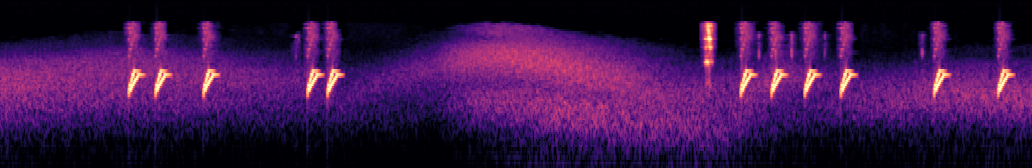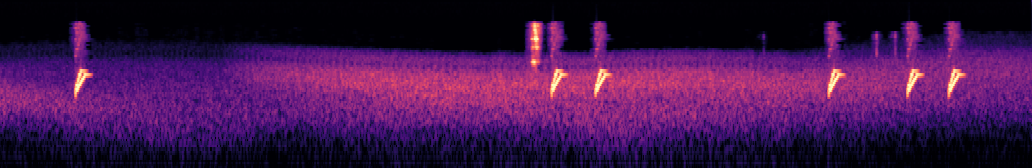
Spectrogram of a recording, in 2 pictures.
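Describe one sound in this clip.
Short, high menu blips sound as a cursor moves through a game menu.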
